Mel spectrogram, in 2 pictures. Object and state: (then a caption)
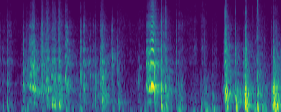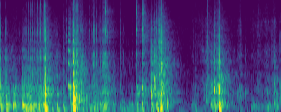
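Latex balloon, tapped and scratched. Long teal nails tap and scratch the top and side of a large, hollow, inflated clear latex balloon printed with gold pineapples. The clip is a run of soft, hollow rubbery thunks mixed with dry squeaky scratching, in short bursts of varying loudness with brief quiet gaps. It has a low, muffled body and little high-end sparkle.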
